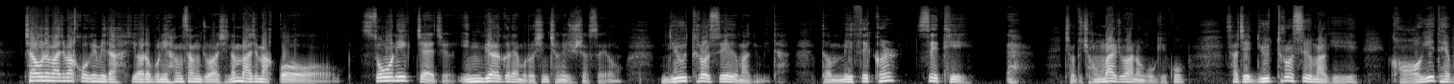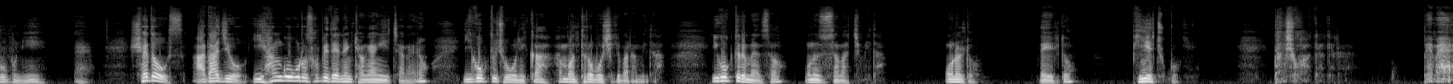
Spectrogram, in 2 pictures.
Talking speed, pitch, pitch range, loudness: 345 characters per minute, 120 Hz, 100-140 Hz, -13 LUFS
